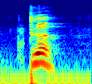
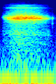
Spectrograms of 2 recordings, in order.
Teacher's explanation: So d is voiced, but s is unvoiced.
